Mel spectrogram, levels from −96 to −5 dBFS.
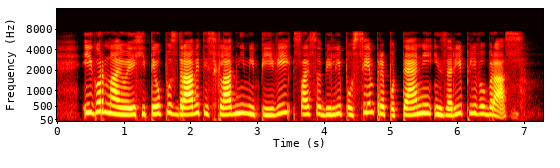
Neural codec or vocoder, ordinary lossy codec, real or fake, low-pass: none; none; real; 7.2 kHz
